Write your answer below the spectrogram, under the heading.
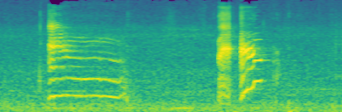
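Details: Namba, a one-eyed rescued feral kitten, gives one long, steady, high meow lasting under a second, then two short, sharp squeaks close together, in a quiet room.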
